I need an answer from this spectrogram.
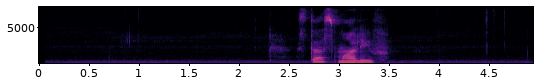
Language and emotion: Russian, neutral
